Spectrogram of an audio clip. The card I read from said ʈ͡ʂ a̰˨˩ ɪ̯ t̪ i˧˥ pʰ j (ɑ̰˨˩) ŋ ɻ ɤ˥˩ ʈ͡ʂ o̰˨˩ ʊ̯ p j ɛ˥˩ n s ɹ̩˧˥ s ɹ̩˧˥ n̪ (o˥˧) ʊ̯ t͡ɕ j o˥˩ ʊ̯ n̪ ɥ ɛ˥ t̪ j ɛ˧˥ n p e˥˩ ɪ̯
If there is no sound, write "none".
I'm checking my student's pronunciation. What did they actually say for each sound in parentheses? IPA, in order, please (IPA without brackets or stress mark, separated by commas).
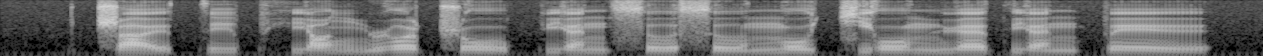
ɑ̰˨˩, o˥˧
